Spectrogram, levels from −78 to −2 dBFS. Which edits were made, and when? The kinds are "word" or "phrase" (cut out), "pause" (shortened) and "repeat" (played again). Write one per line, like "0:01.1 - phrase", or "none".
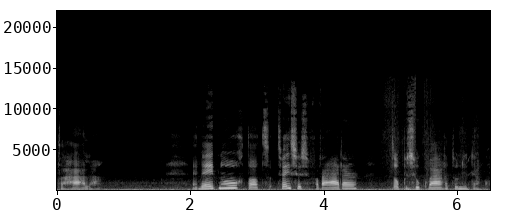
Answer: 0:02.1 - word
0:03.3 - word
0:03.9 - word
0:05.0 - word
